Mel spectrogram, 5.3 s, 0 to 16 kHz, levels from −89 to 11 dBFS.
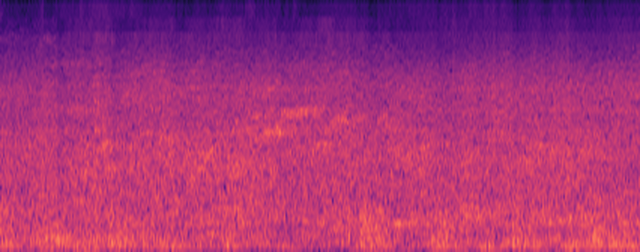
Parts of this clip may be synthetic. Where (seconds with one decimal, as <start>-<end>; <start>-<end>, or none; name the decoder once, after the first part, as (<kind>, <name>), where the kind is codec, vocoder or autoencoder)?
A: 3.3-5.3 (autoencoder, DAC-VAE)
